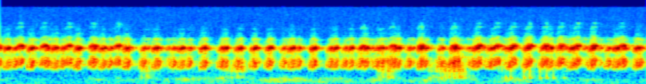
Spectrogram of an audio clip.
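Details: Mid-April night at a forest pond in north-east Italy, where tree frogs sing in a loud, throbbing chorus of quick rattled notes. Brief low splashy or rustling bursts break in now and then.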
